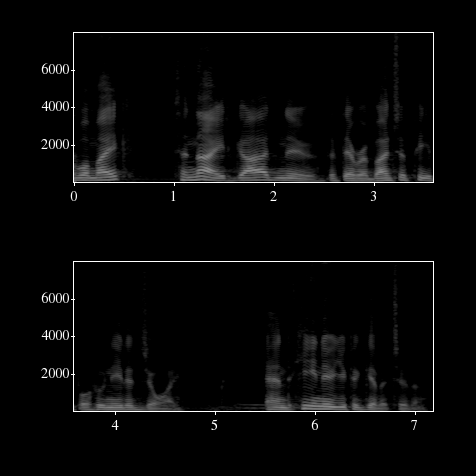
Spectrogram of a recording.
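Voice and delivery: low, soft fatherly explanation; gentle answer. Retold or imitated. Father answering son in the car, low and gentle. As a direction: explain it tenderly, voice dropped low.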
